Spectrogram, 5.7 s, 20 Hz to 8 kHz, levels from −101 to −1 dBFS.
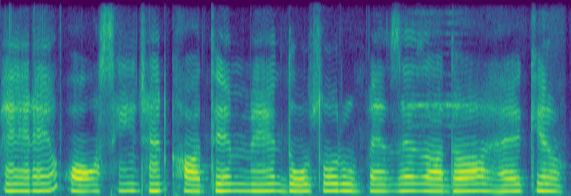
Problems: none marked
